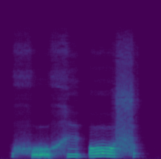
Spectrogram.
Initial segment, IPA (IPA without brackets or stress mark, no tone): x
